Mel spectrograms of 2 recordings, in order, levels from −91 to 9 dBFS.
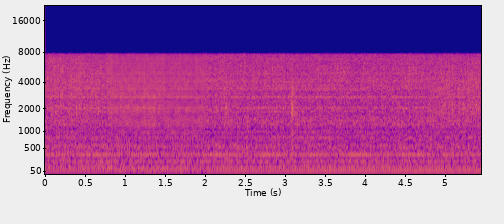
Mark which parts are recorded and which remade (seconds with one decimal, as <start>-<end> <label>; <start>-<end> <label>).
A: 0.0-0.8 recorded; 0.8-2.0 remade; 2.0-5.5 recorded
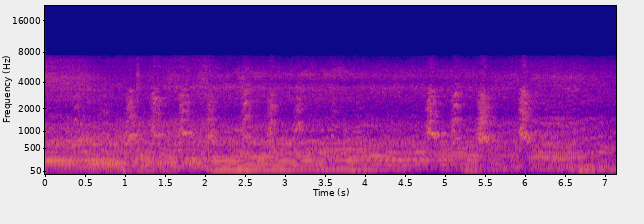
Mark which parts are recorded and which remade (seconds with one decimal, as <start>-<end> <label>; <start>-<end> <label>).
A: 0.0-0.7 recorded; 0.7-2.1 remade; 2.1-7.1 recorded

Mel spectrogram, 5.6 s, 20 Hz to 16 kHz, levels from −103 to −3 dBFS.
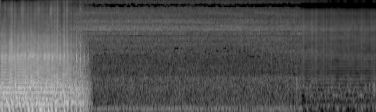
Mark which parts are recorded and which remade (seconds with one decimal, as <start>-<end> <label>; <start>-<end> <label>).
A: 0.0-1.1 remade; 1.1-4.5 recorded; 4.5-5.6 remade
